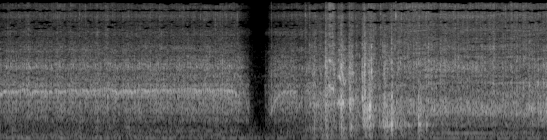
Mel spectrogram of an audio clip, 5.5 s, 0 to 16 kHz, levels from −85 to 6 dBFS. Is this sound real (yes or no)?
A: yes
